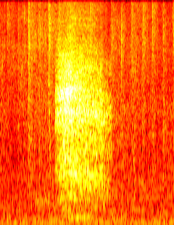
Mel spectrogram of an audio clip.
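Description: Thunder rumbles briefly.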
